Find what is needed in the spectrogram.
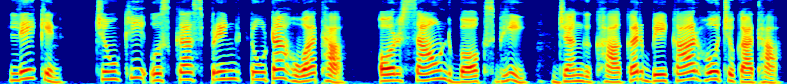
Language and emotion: Hindi, neutral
